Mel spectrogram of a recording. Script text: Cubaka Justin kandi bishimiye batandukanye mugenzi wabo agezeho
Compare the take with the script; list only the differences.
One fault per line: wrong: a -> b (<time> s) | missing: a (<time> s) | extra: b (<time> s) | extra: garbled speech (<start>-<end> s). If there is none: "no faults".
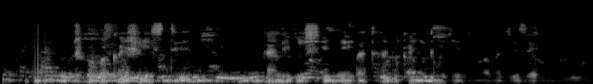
no faults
